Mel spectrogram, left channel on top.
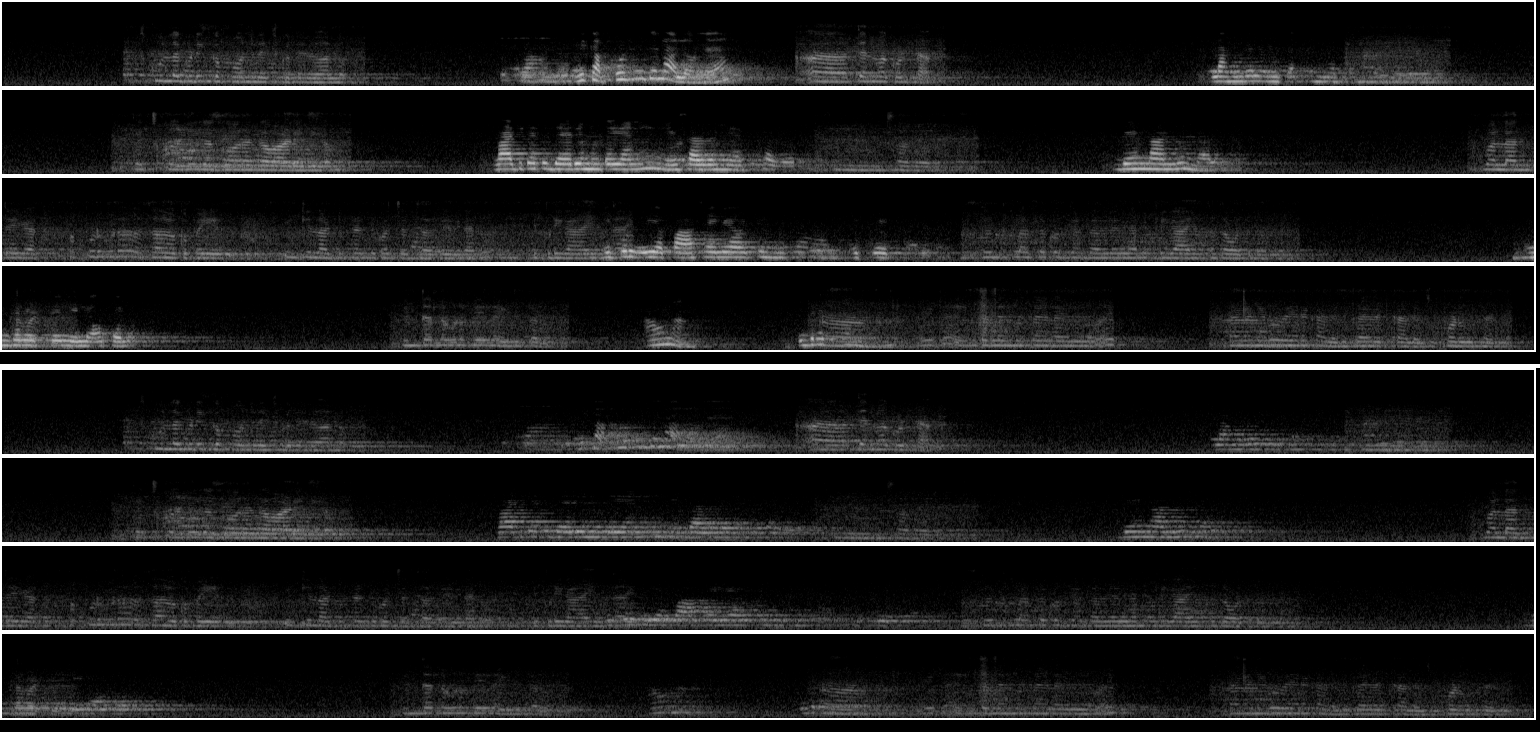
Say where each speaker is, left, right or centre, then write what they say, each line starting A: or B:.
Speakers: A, on the left; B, on the left.
A: స్కూల్లోకి కూడా ఇంకో ఫోన్ తెచ్చుకునేది వాళ్ళు
B: వామ్మో మీకప్పటి నుంచే అలో ఉన్నాదా
A: ఆ, తెలియకుండా
B: లంగలంతా చిన్నప్పటి నుంచెల్లి
A: మ్మ్. తెచ్చుకోని ఇగ ఘోరంగా వాడేదిగా
B: వాటికైతే ధైర్యం ముంటది గాని ఇగ చదువనైతే చదువరు
A: మ్మ్. చదువు
B: దేనిది దాందే ఉండాలి
A: వాళ్ళ అంతే ఇగ అప్పుడు కూడా చదవకపోయేది ఇంకా ఇలాంటి ఫ్రెండ్ కొంచెం చదివేది కానీ ఇప్పుడు ఇక ఇంత
B: ఇప్పుడు ఇగ పాస్ అయ్యింలు కాబట్టి ఇంకా ఎక్కువ ఎత్తారు
A: టెన్త్ క్లాస్ లో కొంచెం చదివేది కానీ ఇప్పుడు అయింత చదువుతలేరు
B: ఇంటర్
A: బట్టి
B: ఎట్లా ఎల్లిన్లో అసలు
A: ఇంటర్ల కూడా ఫెయిల్ అయ్యి ఉంటారు
B: అవునా ఇద్దరు ఒకకాన్నేనా
A: ఆ అయితే ఇంటర్ లా ఎందుకు ఫెయిల్ ఐన్లో తనది వేరే కాలేజ్ ప్రైవేట్ కాలేజ్ పొడుగు ఫ్రెండ్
